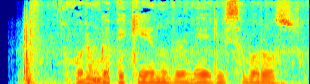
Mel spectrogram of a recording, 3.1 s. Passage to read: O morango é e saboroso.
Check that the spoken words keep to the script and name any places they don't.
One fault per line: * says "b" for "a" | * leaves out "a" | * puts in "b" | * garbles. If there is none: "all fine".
* puts in "pequeno vermelho"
